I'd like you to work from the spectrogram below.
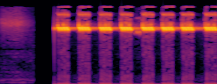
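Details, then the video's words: Male cricket (jhingur) calling at night by rapidly rubbing its wings to attract females: after a brief quiet start, piercing high-pitched pulses begin, evenly spaced about four per second, steady and loud throughout. "Crickets Sound Natural Sound ( Jhingur)"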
